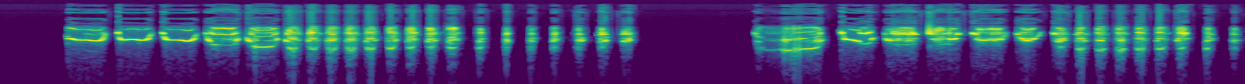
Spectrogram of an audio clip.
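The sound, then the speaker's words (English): A turkey mouth call plays a kee run: clear whistled notes breaking into a quick series of high-pitched chirps, then a short pause and a second, similar run. “And the only way you can get them on your mouth call is you got to practice.”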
